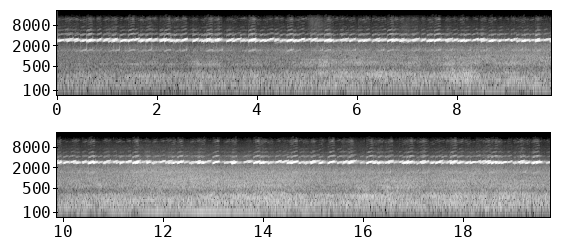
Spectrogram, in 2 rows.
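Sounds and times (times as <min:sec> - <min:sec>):
spring peepers chorus calling in Alexandria VA: 0:00.0 - 0:19.7
traffic noise: 0:04.1 - 0:19.7.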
